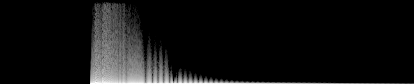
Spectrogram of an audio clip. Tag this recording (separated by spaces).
overdrive gabber hard saw-wave kick-drum percussion bass-drum hardstyle distortion f-sharp drum oneshot kick overdriven distorted bass saw hardcore kickdrum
